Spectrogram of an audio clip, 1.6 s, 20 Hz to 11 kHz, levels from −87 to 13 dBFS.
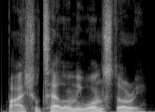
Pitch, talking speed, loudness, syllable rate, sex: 105 Hz, 270 wpm, -16 LUFS, 7.3 syllables/s, male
